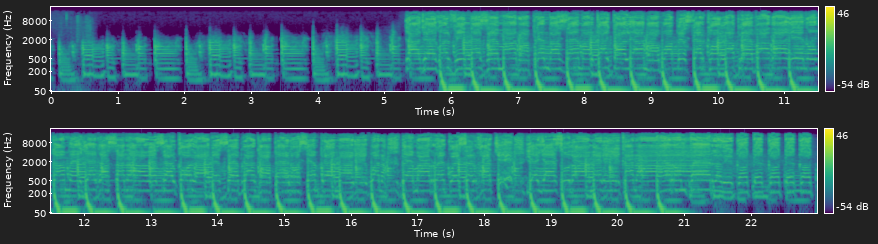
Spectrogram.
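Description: Dance music track played on air opens with a sparse plucked pattern, then a heavy pulsing bass beat enters around five seconds and drives on loudly and steadily to the end.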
